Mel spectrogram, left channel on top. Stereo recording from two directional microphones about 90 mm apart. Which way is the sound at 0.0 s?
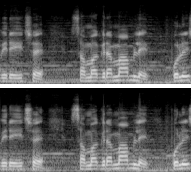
30° right (ahead or behind).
